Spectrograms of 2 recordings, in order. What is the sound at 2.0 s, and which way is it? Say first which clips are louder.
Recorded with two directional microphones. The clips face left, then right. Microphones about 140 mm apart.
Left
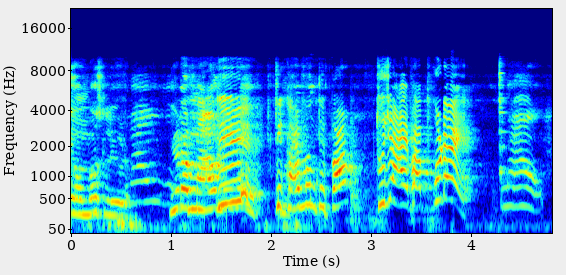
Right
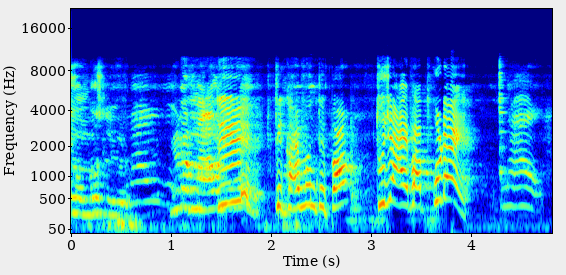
A woman's voice: right 1 dB; 20° left (ahead or behind).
